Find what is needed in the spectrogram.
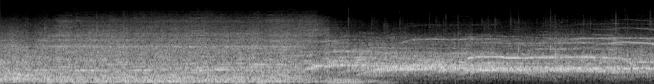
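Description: Grindcore band playing live at full tilt, with blasting drums and distorted guitars, until the song ends on a final hit a little over halfway through. Crowd cheering follows, with high held and gliding tones over it.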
